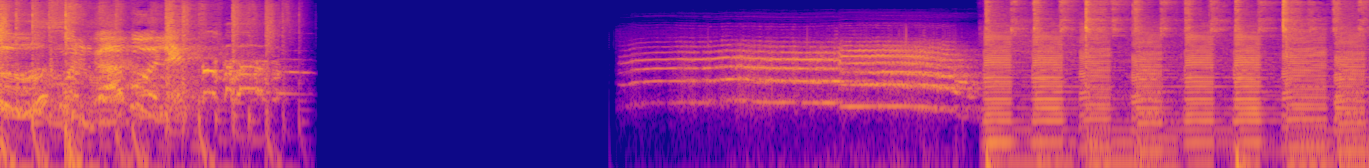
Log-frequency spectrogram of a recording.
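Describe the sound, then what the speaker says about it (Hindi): A rooster crows a rising and falling cock-a-doodle-doo in a children's song, alone after a silent gap, between bursts of bright music. "कुकड़ू कू मुर्गा बोले"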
